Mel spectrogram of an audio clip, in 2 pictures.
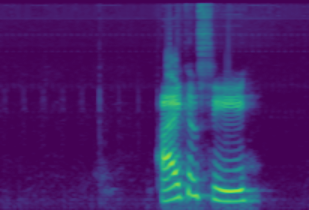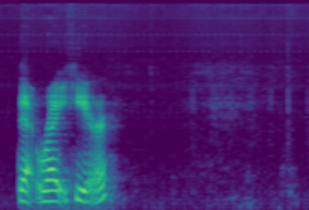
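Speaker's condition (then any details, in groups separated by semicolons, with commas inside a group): No condition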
